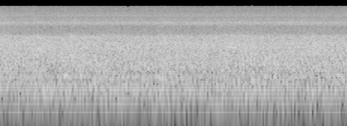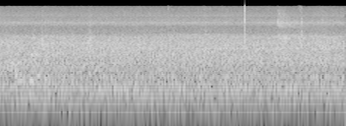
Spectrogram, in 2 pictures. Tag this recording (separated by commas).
Speech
